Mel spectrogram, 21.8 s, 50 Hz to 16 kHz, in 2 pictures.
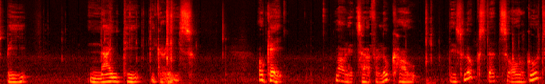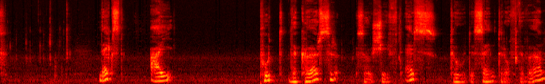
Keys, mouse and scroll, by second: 1.9 9, 2.1 0, 3.4 Return, 5.7 middle click, 18.8 shift+s, 20.4 shift+click.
